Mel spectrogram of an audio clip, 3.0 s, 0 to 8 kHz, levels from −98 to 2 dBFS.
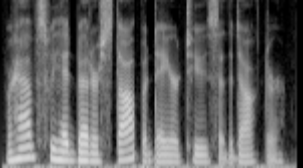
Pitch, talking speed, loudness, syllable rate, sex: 145 Hz, 235 wpm, -18 LUFS, 5.4 syllables/s, female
